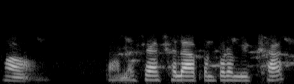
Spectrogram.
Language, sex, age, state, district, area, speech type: Maithili, female, 45-60, Bihar, Madhubani, rural, conversation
